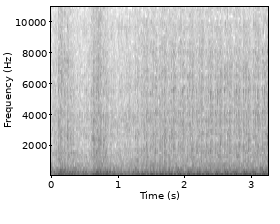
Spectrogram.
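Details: Classic Mini first engine start in two years after restoration and fresh clutch: low, steady engine rumble with a slightly uneven beat as it settles on choke, running on its own after the first start; normal running on choke.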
